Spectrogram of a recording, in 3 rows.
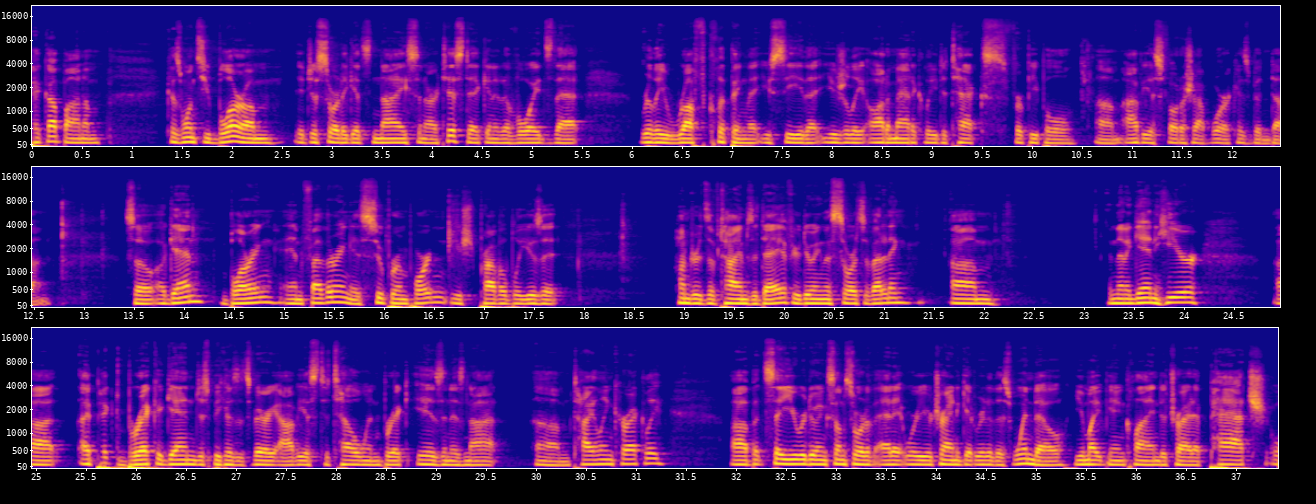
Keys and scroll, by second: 12.8 ctrl+w, 16.7 n, 19.9 space, 30.7 space, 34.4 space.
